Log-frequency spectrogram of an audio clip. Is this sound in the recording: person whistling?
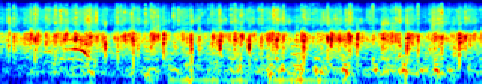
no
